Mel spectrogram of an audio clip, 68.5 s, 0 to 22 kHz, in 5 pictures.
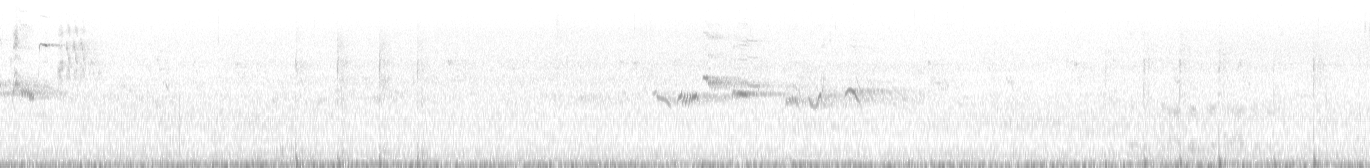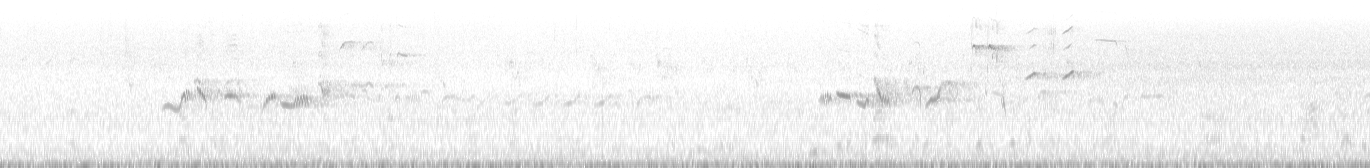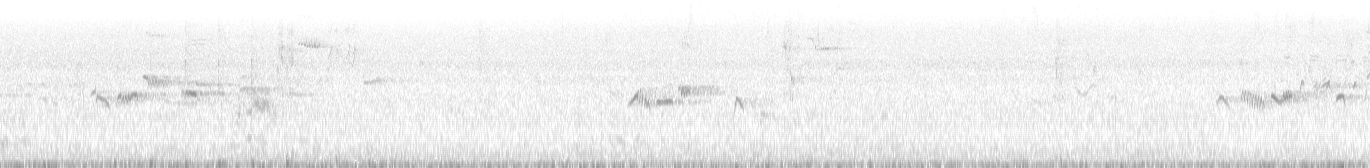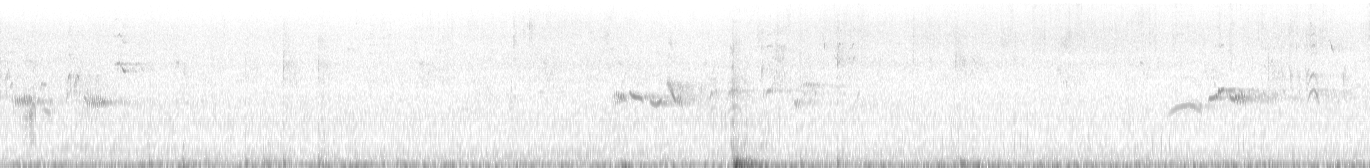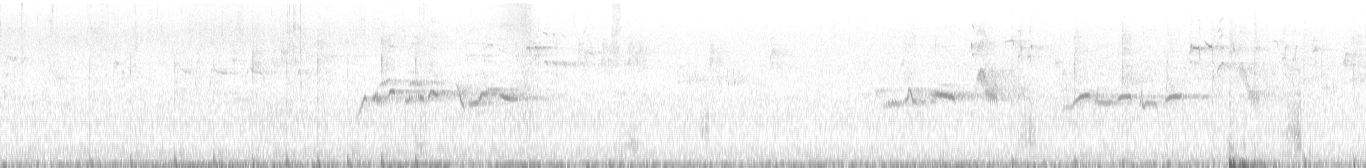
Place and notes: Wuhle, Ahrensfelde, Deutschland - residential area, pond ambience
the river Wuhle near its source in Ahrensfelde, just beyond the city border of Berlin. The river is almost invisible here, no flow, just a few wet areas and ponds.
(SD702, DPA4060)
Ahrensfelde, Germany, 23 May, 15:45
